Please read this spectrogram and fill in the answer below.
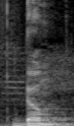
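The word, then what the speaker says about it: dumb: पढ़ेंगे इसको पढ़ेंगे क्या डम इसका उच्चार हो जाएगा डम क्योंकि एम के बाद बी आ जाता है उसके बाद हमारे पास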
